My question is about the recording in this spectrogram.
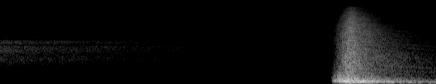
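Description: Logo-animation whoosh sound effects. One whoosh fades away over the first second or two. After a stretch of silence, a second, louder whoosh with a deep low part starts suddenly near the end.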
